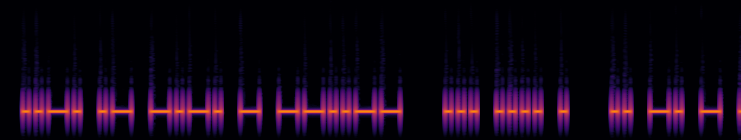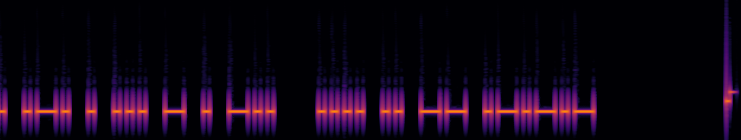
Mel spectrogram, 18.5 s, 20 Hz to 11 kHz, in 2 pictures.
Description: Morse code, heard as a keyed tone, about 15 wpm, 700 Hz. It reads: FACT, SHE INTERESTED HIM.
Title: Sentences from Top 1000 Words - Review Part 6 - 15wpm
